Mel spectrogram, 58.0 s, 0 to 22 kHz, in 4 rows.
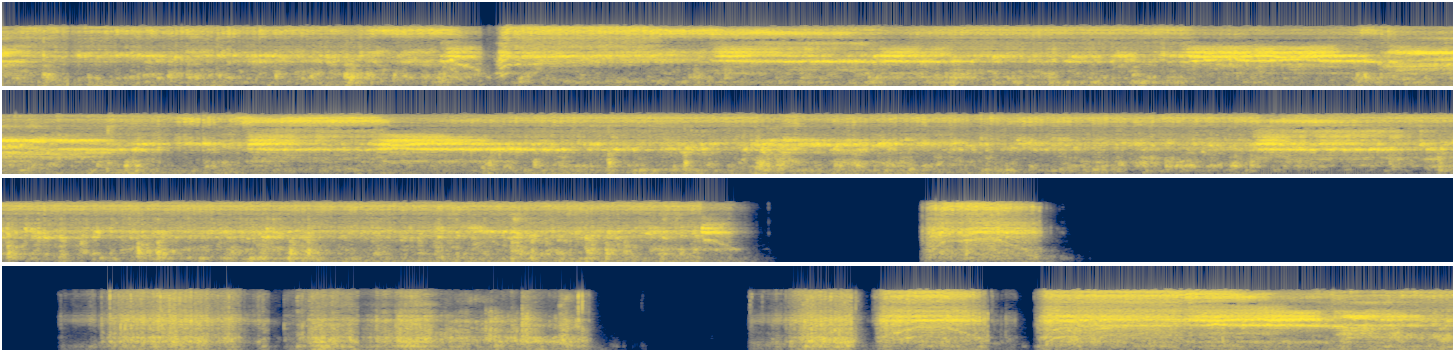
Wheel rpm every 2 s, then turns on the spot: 160, 160, 120, 160, 160, 160, 160, 160, 160, 160, 160, 160, 160, 160, 160, 160, 160, 150, 20, 40, 0, 0, 20, 20, 10, 0, 60, 140, 160.
44-50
